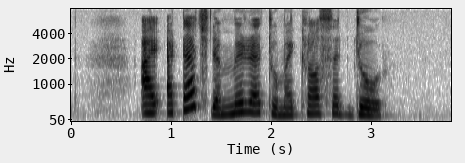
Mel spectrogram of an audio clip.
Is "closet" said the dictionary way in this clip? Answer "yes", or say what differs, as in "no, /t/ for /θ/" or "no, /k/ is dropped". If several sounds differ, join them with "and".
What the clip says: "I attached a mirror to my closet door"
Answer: no, /s/ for /z/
